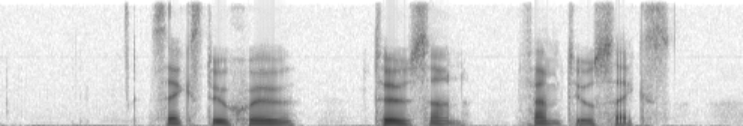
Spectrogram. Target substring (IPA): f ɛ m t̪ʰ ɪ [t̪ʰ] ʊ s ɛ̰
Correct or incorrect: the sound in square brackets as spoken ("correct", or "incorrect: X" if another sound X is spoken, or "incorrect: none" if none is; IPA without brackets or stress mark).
incorrect: none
